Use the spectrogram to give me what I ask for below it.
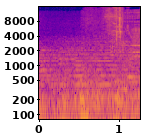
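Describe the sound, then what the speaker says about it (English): A thunderstorm in the dinosaur park game Jurassic World Evolution 2, with a low, rolling rumble of thunder and rain-like noise at moderate loudness, continuing without talk. "And there's a storm."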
